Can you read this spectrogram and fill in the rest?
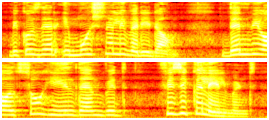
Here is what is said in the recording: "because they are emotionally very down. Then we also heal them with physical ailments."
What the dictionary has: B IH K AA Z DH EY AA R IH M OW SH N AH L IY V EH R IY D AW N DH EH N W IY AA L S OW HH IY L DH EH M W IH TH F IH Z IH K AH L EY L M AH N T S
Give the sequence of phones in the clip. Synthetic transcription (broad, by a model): B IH K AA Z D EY AA R IH M OW SH N AH L IY V EH R IY D AW N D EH N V IY AA L S OW HH IY L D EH M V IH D F IH Z IH K AH L EY L M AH N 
